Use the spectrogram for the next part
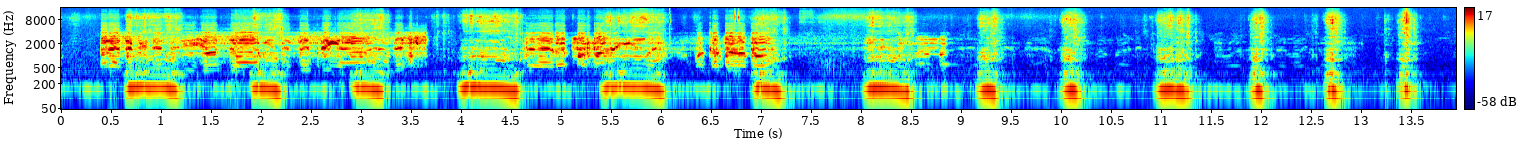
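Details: Wild male lion roaring in the morning on a game drive in South Africa: deep, moaning roars give way to a long run of shorter grunts that speed up and fade, with a man's voice early on.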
